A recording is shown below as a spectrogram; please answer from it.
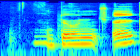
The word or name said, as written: diwinch'eek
